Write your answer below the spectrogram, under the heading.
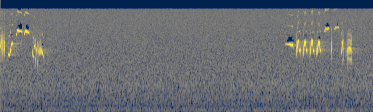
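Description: A common redstart sings two short, high phrases several seconds apart, each a quick run of repeated sweet notes ending in a brief scratchy flourish.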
